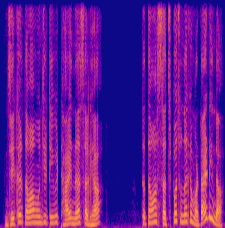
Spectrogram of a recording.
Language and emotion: Sindhi, surprised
